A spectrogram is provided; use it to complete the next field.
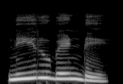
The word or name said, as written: ನೀರುಬೆಂಡೆ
